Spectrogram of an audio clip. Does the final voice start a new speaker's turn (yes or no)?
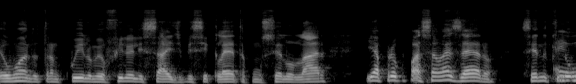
no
